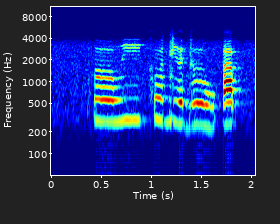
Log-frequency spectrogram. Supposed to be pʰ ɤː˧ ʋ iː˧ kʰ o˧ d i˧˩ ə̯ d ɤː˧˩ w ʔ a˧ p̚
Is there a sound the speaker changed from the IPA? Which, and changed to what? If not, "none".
none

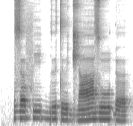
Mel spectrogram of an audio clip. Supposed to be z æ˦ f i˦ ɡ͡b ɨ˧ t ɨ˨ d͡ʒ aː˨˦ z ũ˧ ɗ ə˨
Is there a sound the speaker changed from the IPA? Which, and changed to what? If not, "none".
æ˦ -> ə˦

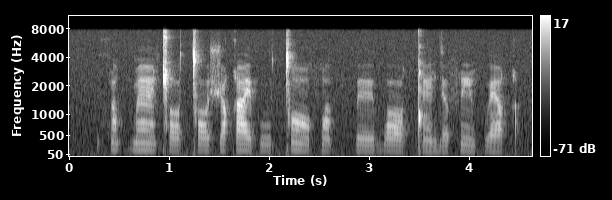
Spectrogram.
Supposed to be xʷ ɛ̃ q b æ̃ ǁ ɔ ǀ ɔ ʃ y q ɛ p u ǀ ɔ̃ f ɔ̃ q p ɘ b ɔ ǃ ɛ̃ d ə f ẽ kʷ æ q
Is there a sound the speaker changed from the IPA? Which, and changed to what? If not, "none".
none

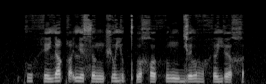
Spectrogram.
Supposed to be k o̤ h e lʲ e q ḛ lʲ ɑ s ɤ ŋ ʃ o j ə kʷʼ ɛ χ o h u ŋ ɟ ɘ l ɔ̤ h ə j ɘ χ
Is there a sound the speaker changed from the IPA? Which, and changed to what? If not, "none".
ɑ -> ɐ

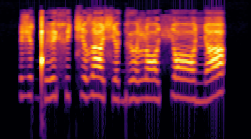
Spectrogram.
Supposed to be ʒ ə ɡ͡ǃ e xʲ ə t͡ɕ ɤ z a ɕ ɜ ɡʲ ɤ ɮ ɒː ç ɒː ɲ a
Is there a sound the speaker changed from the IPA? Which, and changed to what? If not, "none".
none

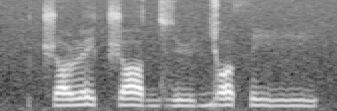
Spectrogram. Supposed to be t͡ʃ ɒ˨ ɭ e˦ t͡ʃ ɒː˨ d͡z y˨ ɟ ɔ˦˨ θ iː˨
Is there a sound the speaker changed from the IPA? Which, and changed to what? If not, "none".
none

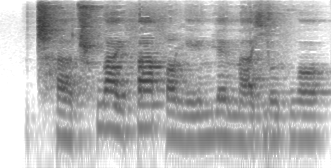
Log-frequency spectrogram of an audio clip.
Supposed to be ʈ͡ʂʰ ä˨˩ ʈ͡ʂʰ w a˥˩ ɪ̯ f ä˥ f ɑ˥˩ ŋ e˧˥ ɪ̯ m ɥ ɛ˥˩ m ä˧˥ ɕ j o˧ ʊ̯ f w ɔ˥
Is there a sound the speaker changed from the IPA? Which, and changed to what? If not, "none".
none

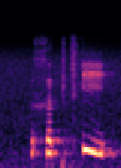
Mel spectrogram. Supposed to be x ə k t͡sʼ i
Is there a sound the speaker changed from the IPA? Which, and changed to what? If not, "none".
none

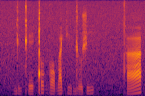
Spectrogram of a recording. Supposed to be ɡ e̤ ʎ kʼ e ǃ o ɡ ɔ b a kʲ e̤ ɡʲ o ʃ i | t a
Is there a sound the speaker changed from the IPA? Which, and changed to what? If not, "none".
t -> tʰ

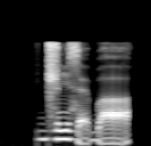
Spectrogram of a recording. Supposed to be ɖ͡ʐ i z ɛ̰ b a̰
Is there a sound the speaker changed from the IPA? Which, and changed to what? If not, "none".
none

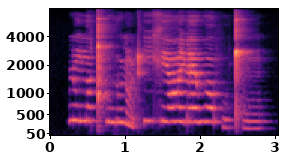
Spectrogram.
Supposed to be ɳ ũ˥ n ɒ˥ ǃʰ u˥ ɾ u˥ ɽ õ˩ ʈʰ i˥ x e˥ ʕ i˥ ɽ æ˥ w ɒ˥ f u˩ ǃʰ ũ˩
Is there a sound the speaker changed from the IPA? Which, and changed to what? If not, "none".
none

